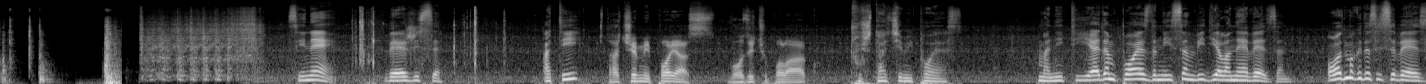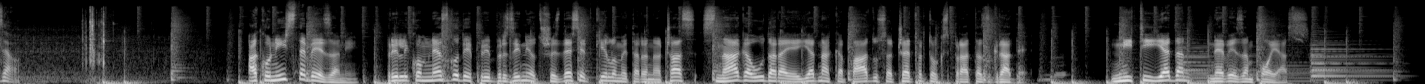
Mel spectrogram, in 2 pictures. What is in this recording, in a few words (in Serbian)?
Радио џингл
